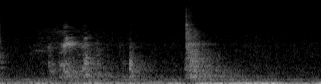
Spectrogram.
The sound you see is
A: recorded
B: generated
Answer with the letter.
A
